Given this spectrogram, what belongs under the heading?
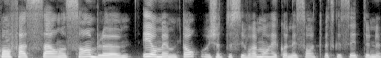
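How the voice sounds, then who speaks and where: The delivery comes at a moderate pace with fairly even intonation in a very clean recording with a silent background, dry and close with no echo. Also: woman. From Brazil. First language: Portuguese (speaking French). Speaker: couples coach. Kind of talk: interview.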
